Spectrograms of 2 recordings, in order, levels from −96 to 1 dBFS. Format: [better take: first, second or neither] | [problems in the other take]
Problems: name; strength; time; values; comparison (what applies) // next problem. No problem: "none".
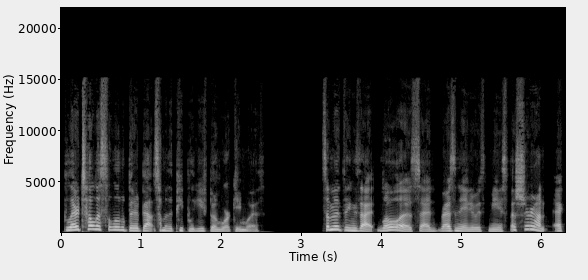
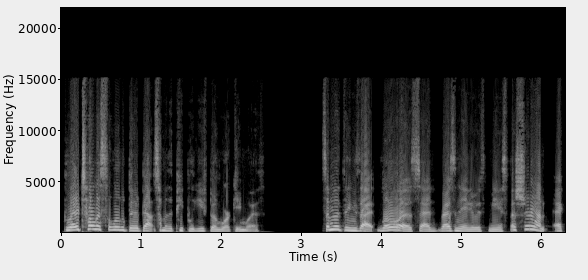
first | distortion; slight; 7% of the sound clipped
